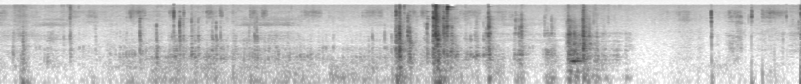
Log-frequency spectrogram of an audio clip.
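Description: Hand-cranked die-cutting and embossing machine being turned, pulling a plate-and-embossing-folder sandwich through its rollers: a low, uneven mechanical rumble with scattered clicks, easing off near the end.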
